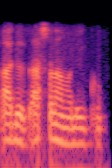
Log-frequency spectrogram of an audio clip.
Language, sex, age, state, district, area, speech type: Kashmiri, male, 45-60, Jammu and Kashmir, Ganderbal, rural, conversation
